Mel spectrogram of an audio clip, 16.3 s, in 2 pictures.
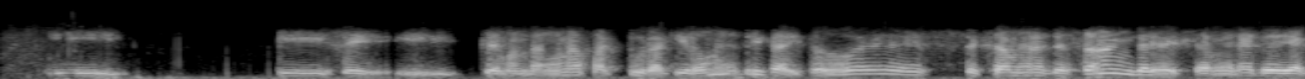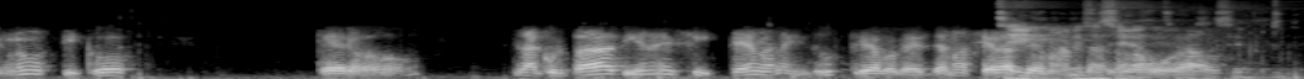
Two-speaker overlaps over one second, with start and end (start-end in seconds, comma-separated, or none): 14.4-15.8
